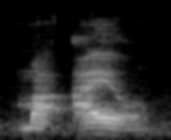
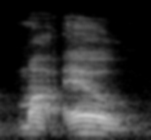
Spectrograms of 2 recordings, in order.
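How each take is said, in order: First: The second word has an 'ee' vowel. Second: The second word has an 'eh' vowel. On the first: The speaker calls it right. "That's the the true pronunciation" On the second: The speaker calls it wrong. "he said uh my my el"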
